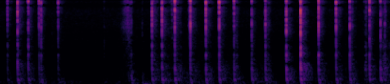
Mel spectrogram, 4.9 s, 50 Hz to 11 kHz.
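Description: Natural nails tap and click on a flat, solid beige speckled laminate countertop in close-up, making about 21 short, dry hits with almost no ring. After a brief run of taps comes a pause of roughly a second. Then a steadier, slightly louder stream of quick clicks follows, with a low, thuddy body and faint bright edges.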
